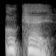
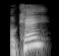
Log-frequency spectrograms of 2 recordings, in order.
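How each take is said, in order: First: "Okay" falling at the end; accepting. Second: "Okay" rising high at the end; questioning. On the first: Girlfriend agrees to Michael's plan, "Okay" with a falling tune. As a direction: let "Okay" drop as a simple answer. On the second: Michael checks that his girlfriend agrees, "Okay" with a high rise. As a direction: lift "Okay" sharply into a question. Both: A narrator's reading.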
